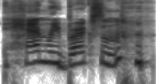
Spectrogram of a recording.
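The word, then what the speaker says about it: Henri Bergson: or if you want to pronounce him English, Henry Bergson.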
